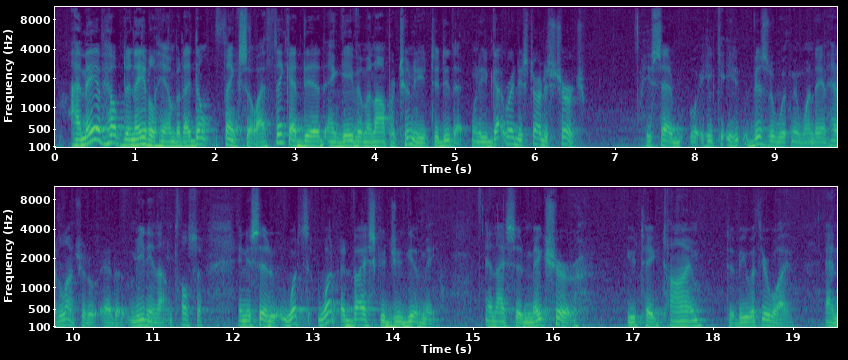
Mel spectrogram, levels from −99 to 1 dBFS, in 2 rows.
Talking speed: 225 wpm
